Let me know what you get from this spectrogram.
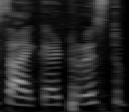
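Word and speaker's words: psychiatrist: एस से कोई भी साइकेट्रिस्ट बनाने की कोशिश ना करें पी के बाद जब एस आता है तो पी साइलेंट रहता है इमोशनल या मेंटल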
